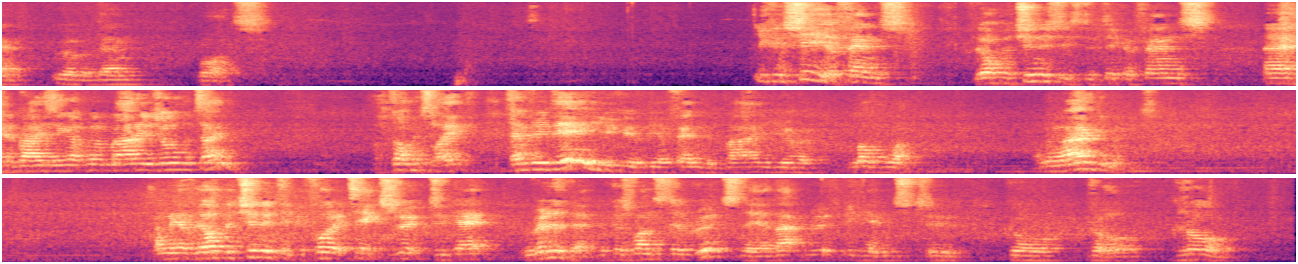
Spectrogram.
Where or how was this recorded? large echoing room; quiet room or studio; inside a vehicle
large echoing room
